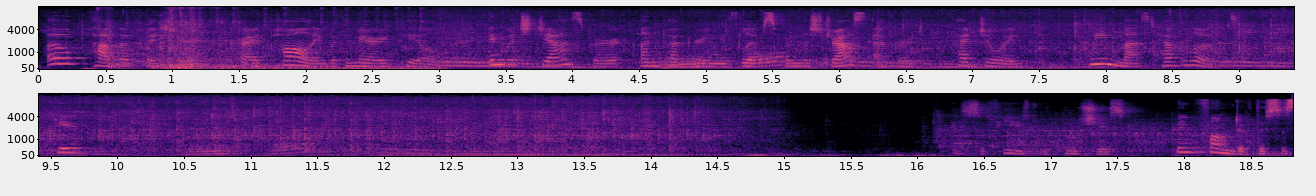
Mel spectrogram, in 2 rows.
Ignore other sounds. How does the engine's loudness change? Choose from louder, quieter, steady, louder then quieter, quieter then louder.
quieter.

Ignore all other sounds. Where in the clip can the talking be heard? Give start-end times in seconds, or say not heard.
0.1-9.8, 16.2-18.7.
